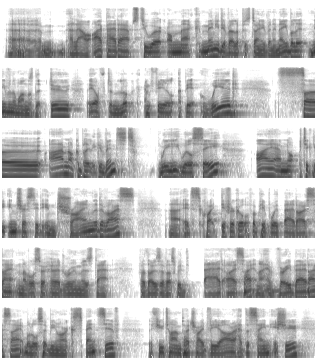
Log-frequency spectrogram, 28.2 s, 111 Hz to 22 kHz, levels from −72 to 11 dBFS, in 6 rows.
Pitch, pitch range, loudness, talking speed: 100 Hz, 90-120 Hz, -19 LUFS, 190 wpm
